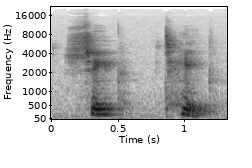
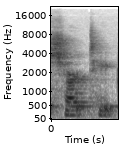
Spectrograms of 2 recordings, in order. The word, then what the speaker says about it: Shape Tape: cannot do it Tarte shape tape I always call it shark tape tape I don't know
